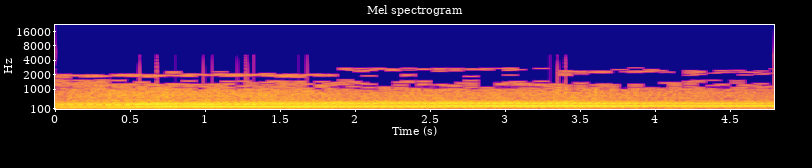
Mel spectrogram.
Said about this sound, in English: The car came roaring up behind us, cut around in front, tore ahead at 65, jumped the light at the next crossing.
